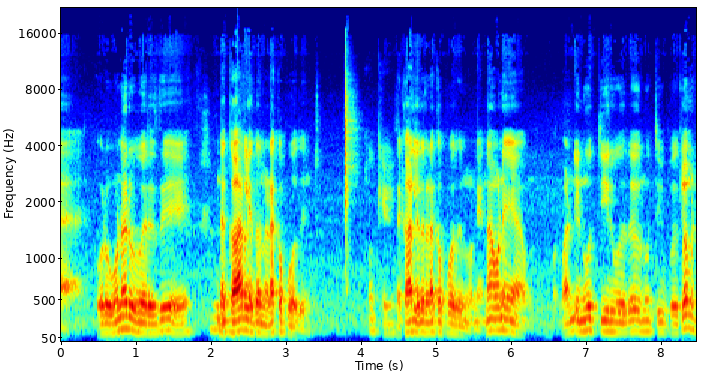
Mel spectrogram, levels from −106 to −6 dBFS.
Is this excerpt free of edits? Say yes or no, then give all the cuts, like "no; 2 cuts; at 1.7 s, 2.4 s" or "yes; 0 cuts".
yes; 0 cuts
